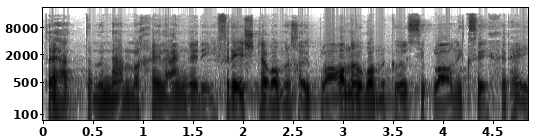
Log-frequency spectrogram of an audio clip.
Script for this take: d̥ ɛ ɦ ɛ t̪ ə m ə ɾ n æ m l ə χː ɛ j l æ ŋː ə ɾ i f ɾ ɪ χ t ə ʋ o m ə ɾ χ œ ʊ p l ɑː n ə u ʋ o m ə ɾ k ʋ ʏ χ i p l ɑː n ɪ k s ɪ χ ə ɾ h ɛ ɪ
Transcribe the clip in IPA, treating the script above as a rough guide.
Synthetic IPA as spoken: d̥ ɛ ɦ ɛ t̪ ə m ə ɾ n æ m l ə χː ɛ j l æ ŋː ə ɾ i f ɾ ɪ ʃ t ə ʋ o m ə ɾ χ œ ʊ p l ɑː n ə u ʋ o m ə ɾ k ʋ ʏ s i p l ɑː n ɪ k s ɪ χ ə ɾ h ɛ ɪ

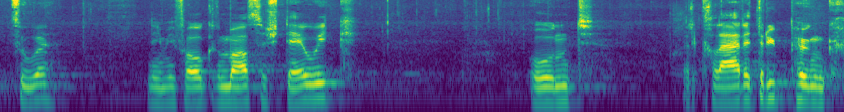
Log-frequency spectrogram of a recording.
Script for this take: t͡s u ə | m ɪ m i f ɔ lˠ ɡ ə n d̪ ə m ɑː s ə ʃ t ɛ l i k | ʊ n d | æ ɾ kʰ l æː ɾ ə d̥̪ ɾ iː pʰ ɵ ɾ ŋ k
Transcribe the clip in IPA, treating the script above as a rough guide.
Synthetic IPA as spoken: t͡s u ə | n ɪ m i f ɔ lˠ ɡ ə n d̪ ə m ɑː s ə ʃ t ɛ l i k | ʊ n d | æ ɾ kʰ l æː ɾ ə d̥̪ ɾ yː pʰ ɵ ŋ k

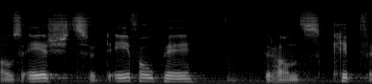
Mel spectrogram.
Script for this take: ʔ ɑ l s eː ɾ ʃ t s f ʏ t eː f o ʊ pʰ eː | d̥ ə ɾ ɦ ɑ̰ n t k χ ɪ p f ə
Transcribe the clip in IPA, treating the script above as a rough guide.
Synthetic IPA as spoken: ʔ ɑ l s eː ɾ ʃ t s f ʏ t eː f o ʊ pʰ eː | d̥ ə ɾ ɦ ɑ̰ n s k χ ɪ p f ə

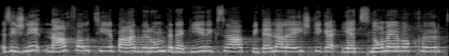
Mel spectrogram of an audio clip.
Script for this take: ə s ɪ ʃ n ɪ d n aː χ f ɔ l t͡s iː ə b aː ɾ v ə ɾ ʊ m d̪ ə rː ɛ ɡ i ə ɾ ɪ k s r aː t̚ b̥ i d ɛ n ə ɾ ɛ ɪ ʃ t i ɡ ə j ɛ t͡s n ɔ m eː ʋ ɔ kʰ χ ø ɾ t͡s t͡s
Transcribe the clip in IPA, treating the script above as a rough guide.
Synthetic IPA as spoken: ə s ɪ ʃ n ɪ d n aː χ f ɔ l t͡s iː ə b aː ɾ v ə ɾ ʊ m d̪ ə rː ɛ ɡ i ə ɾ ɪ k s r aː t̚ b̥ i d ɛ n ə l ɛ ɪ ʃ t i ɡ ə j ɛ t͡s n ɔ m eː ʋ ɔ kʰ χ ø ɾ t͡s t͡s

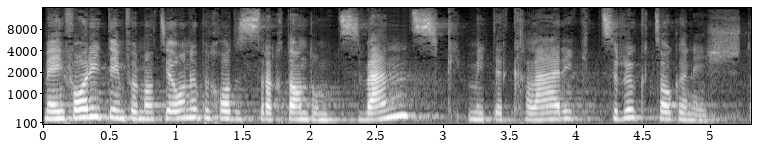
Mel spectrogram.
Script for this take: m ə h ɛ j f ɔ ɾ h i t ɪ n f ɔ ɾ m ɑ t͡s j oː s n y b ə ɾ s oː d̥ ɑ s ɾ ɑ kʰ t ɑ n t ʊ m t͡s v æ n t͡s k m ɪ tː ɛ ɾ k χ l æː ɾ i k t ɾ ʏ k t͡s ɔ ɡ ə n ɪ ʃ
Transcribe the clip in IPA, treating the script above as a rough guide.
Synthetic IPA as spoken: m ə h ɛ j f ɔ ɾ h i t ɪ n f ɔ ɾ m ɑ t͡s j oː n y b ə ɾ χ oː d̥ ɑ s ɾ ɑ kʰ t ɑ n t ʊ m t͡s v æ n t͡s k m ɪ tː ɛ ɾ k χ l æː ɾ i k t͡s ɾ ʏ k t͡s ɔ ɡ ə n ɪ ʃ

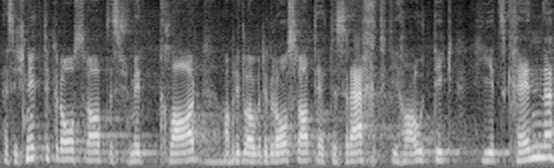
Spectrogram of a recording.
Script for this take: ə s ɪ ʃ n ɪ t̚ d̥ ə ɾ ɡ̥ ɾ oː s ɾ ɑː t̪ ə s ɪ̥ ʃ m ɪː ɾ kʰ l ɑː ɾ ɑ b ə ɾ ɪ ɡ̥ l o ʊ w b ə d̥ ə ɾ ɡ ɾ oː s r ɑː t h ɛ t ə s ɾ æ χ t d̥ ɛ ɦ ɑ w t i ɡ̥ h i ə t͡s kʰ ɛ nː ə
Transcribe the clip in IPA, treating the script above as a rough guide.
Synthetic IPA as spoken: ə s ɪ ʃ n ɪ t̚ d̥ ə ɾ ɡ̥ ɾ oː s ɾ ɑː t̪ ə s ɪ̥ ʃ m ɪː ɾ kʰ l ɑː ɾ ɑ b ə ɾ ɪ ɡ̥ l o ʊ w b ə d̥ ə ɾ ɡ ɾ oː s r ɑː t h ɛ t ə s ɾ æ χ t d̥ i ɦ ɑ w t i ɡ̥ h i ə t͡s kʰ ɛ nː ə

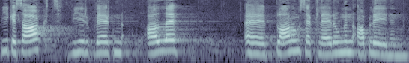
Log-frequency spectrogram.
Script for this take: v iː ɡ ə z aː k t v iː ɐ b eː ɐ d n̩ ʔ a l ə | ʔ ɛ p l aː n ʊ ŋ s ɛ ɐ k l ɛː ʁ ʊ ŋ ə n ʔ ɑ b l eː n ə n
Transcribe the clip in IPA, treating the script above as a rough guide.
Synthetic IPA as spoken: v iː ɡ ə z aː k t v iː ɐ v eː ɐ d n̩ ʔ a l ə | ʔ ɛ p l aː n ʊ ŋ s ɛ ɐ k l ɛː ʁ ʊ ŋ ə n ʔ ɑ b l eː n ə n

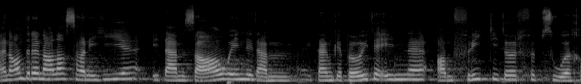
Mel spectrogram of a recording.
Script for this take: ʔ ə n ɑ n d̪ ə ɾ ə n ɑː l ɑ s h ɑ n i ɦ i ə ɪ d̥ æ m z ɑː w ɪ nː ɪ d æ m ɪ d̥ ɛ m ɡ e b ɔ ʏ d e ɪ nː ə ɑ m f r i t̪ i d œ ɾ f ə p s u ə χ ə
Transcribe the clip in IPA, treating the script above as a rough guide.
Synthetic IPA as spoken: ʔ ə n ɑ n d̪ ə ɾ ə n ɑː l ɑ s h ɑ n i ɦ i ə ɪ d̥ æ m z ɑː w ɪ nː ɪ d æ m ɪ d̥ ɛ m ɡ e b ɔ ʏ d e ɪ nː ə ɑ m f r i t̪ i d œ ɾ f ə p s u ə χ ə

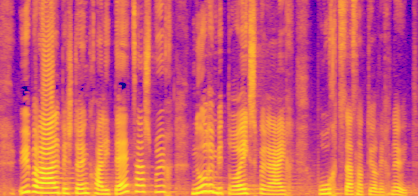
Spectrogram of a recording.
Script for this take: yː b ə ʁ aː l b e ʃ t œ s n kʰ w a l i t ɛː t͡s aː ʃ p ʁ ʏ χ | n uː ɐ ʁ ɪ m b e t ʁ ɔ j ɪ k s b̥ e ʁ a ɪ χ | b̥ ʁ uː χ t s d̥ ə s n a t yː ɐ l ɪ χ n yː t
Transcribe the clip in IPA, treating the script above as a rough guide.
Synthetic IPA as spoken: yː b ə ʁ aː l b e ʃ t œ n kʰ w a l i t ɛː t͡s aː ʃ p ʁ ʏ χ | n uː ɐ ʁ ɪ m b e t ʁ ɔ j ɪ k s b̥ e ʁ a ɪ χ | b̥ ʁ uː χ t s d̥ a s n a t yː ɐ l ɪ χ n øː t

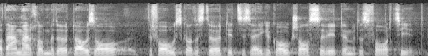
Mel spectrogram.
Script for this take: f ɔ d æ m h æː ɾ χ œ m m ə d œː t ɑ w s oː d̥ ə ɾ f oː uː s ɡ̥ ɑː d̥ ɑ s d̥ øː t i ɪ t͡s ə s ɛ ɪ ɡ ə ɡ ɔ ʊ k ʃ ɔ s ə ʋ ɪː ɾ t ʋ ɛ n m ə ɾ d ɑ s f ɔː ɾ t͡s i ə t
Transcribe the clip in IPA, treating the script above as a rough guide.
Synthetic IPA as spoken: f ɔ d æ m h æː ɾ χ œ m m ə d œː t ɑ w s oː d̥ ə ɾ f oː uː s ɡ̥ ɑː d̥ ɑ s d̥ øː t j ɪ t͡s ə s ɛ ɪ ɡ ə ɡ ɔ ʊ k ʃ ɔ s ə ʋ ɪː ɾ t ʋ ɛ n m ə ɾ d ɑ s f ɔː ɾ t͡s i ə t

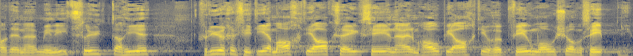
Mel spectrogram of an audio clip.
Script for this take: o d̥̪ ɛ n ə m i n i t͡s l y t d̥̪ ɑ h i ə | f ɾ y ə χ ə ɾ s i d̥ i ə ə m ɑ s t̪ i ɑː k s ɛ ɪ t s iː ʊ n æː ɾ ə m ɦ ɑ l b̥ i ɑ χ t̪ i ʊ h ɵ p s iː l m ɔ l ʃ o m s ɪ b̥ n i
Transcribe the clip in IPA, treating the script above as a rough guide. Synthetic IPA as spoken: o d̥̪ ɛ n ə m i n i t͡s l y t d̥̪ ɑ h i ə | f ɾ y ə χ ə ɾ s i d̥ i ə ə m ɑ χ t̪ i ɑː k s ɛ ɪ k s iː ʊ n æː ɾ ə m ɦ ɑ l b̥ i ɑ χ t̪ i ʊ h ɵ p f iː l m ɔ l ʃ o m s ɪ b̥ n i

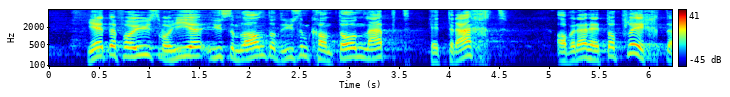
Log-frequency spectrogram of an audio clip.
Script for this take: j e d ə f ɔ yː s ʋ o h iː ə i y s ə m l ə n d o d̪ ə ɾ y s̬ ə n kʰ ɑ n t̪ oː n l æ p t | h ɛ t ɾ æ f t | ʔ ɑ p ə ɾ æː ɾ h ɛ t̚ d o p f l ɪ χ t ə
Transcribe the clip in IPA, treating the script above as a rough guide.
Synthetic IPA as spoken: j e d ə f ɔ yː s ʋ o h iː ə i y s ə m l ɑ n d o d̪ ə ɾ y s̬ ə m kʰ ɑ n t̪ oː n l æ p t | h ɛ t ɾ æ χ t | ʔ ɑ b ə ɾ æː ɾ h ɛ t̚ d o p f l ɪ χ t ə

